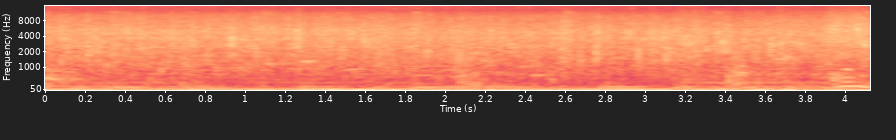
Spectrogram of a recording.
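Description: Steady hiss of running or splashing water throughout, with a low steady hum beneath it.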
